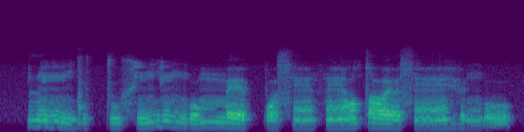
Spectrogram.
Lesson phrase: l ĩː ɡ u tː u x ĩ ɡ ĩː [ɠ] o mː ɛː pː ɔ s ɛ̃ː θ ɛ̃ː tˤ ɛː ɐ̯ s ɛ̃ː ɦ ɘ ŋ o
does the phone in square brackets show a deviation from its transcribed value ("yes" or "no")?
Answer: yes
